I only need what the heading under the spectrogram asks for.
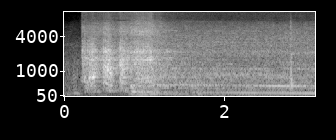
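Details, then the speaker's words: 2014 Daihatsu Gran Max 1.5 pickup, clean dry engine with older oil: quick crank and catch, brief flare, then a smooth, even idle with no knocks or ticks; normal idle, also normal at high rpm. "Ah ini suara mesin stasioner suaranya normal khasnya dari Grand Max suaranya seperti ini kalau saya rasa sih masih cukup halus suaranya"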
